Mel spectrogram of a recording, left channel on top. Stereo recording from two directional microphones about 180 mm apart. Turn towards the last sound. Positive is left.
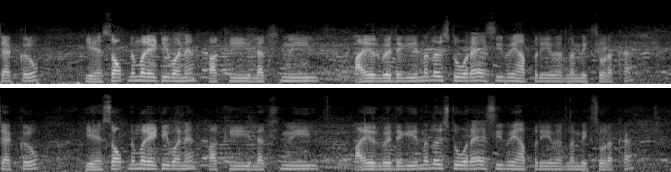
turn(degrees=-25)  # may be behind; listen again after turning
